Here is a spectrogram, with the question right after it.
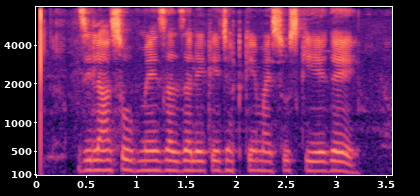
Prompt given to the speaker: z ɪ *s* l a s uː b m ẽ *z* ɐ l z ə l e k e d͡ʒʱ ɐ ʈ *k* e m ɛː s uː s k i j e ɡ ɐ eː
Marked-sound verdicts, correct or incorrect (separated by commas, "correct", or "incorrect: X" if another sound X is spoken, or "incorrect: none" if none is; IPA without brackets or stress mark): incorrect: none, correct, correct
